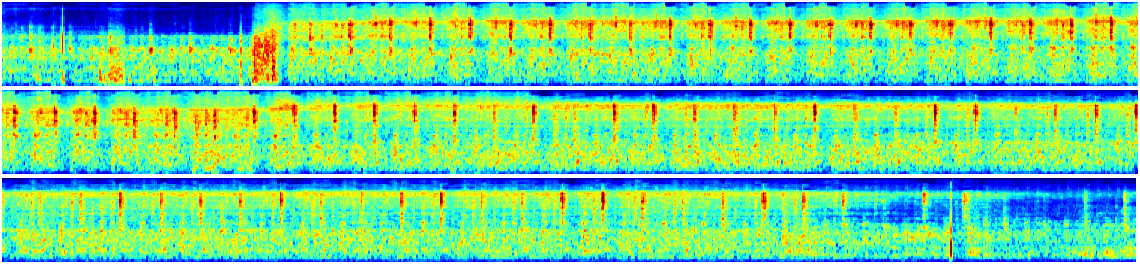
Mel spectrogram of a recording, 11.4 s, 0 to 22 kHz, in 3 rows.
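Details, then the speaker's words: 2012 Fiat Siena Tetrafuel petrol engine idling with light, sharp pen-tapping ticks about two and a half per second; shops suggested tappets needing engine opening, valve train tick not confirmed. "barulhinho de caneta, como se fosse uma caneta batendo."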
